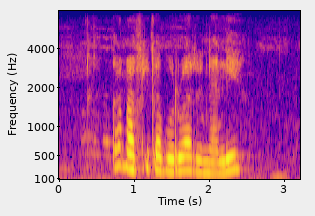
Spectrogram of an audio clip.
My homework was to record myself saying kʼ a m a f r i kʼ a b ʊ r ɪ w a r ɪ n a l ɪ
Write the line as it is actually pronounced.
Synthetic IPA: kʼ a m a f r i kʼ a b ʊ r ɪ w a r ɪ n a l ɪ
